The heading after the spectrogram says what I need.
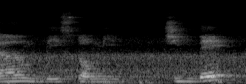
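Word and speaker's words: Ambystomatidae: A família Ambistomitidae, lembrem sempre que esse AE no final se pronuncia E, não AE, então é Ambistomitidae.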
